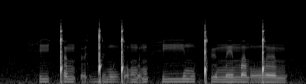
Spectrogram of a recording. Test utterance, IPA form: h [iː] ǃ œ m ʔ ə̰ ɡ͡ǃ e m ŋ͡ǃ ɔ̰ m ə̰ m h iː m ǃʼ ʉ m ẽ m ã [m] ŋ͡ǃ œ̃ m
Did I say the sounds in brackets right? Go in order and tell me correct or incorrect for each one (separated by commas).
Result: correct, correct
